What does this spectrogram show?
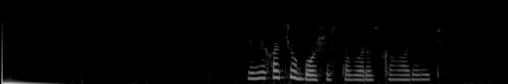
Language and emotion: Russian, neutral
